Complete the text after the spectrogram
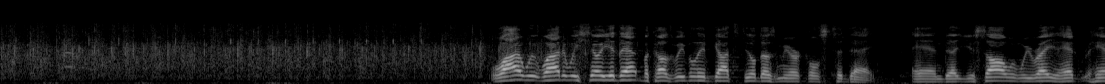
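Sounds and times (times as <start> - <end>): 
audience applause: 0.0 - 5.8
speech: 4.9 - 11.0.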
